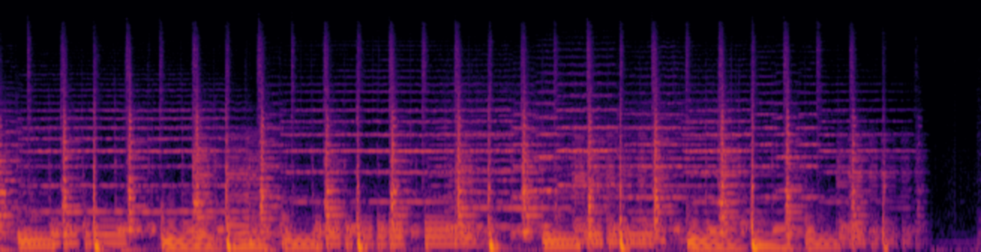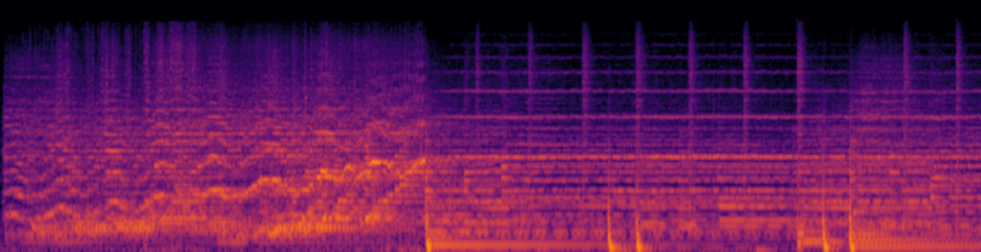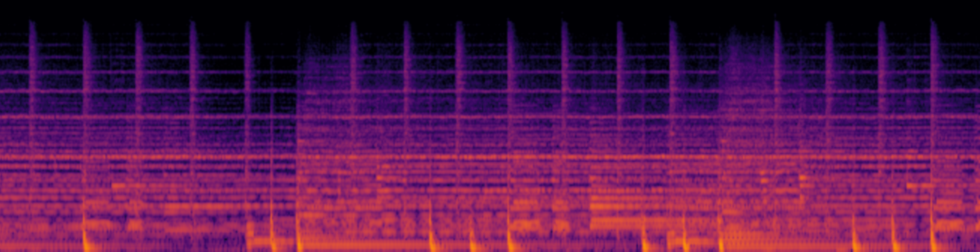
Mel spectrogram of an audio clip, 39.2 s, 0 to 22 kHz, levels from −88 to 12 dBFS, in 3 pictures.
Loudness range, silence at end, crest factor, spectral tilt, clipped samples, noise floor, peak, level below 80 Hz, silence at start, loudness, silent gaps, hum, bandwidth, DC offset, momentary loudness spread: 9 LU; 0 s; 20 dB; -5.5 dB/octave; under 0.1%; -59 dBFS; -4 dBFS; -32 dBFS; 0 s; -26 LUFS; none; none; 15.5 kHz; under 0.1%; 10 LU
